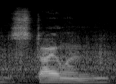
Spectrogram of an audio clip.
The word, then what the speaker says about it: Stynylrez: To let you know, it was bare plastic when I put on the Badger Stynylrez. I'm sure if you say it properly and fast, it sounds like a really wet sneeze.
